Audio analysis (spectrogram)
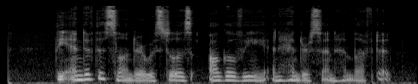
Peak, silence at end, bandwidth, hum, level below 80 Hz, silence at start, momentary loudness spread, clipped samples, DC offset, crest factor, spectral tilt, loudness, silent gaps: -10 dBFS; 0.05 s; 16.5 kHz; none; -52 dBFS; 0.1 s; 10 LU; under 0.1%; under 0.1%; 18 dB; -4.5 dB/octave; -27 LUFS; none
